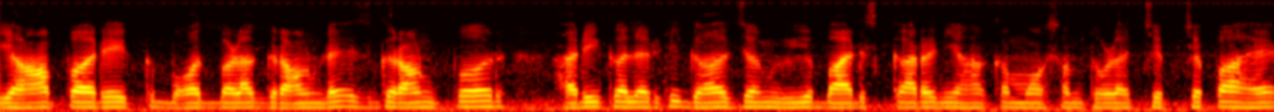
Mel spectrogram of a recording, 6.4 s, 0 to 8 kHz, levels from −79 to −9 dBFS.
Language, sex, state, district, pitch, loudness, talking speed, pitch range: Hindi, male, Bihar, East Champaran, 130 Hz, -29 LUFS, 245 wpm, 125-135 Hz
